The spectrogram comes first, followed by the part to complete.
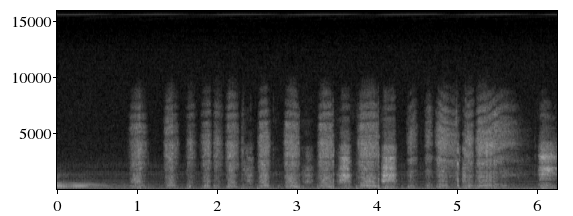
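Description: A cartoon dog character's rapid sniffing, voiced by an actor: a quick run of short sniffs, about four a second, starting about a second in and ending in a longer breath. He is sniffing out a scent.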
